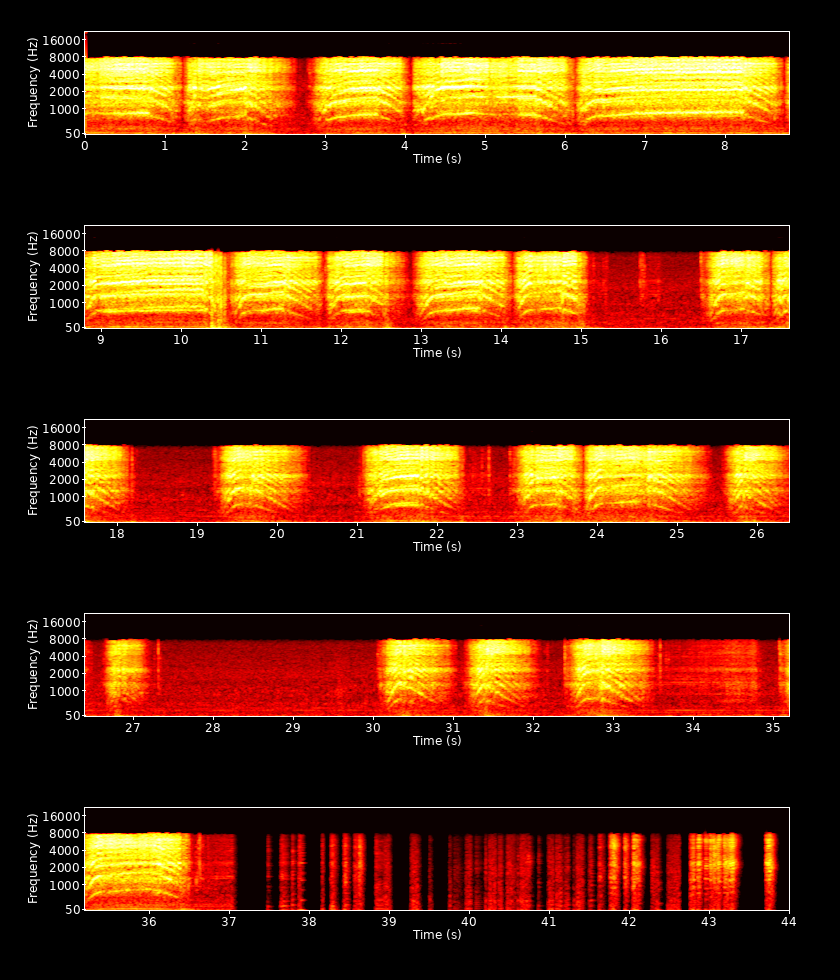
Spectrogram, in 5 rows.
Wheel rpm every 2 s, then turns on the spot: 140, 90, 150, 170, 170, 120, 80, 70, 50, 40, 50, 50, 100, 10, 0, 30, 30, 50, 50, 10, 10, 40.
2-4 14-16 24-26 36-40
